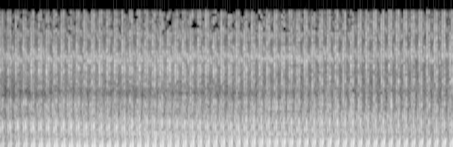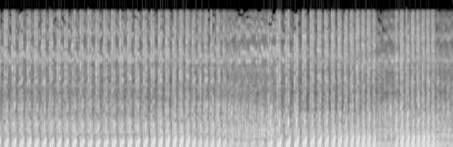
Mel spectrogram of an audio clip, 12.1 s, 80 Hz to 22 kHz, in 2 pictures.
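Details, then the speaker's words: Mitsubishi diesel tractor saved from scrap, running after a long fight to start, helped by a second 10-count on the glow plugs: strong, regular chug about two beats a second, running fine. "oh my goodness that was a fight and a half good Lord that was a battle clamoring away pretty good now"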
